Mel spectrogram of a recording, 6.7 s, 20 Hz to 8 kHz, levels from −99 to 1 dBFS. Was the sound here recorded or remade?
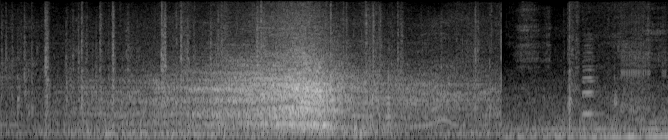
recorded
